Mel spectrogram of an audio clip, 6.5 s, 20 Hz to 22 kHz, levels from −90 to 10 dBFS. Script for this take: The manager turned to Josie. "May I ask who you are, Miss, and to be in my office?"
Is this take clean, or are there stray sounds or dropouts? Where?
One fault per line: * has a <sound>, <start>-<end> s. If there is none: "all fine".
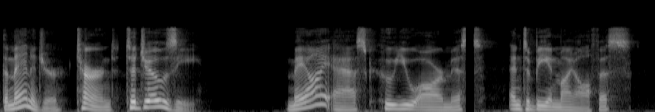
* has a dropout, 4.6-4.7 s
